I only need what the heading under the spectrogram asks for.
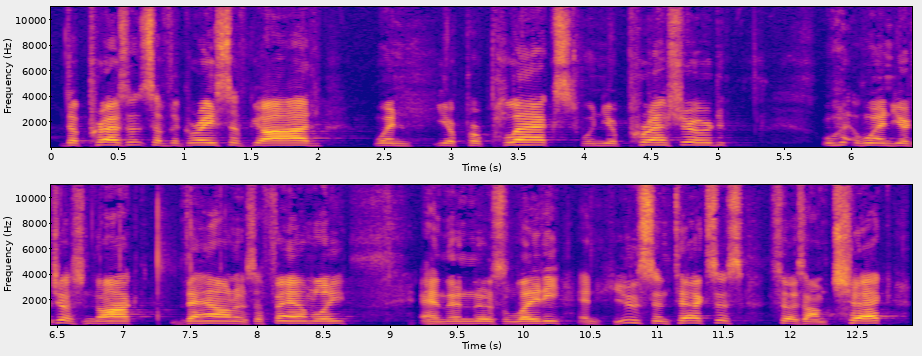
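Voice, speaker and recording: A man's voice: high-pitched, fairly even intonation, takes it slowly. An older man, a missionary preacher, telling a story in a sermon and building to fervent exclamations.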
